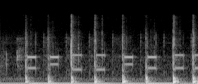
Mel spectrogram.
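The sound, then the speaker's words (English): Telephone keypad DTMF tones dialing a phone number, a rapid, evenly spaced run of about eight short beeps over a hissy line, with no talk. “Please enter 1 plus the area code plus the phone number you wish to dial.”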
